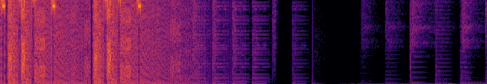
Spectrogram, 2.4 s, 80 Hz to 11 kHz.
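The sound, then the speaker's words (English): Gunfire in the NES video game Batman: loud, noisy 8-bit shot bursts mixed with buzzy electronic tones, dense at first, briefly dropping out, then resuming in sharper repeated blasts. “You start firing right in front of you. It just takes one shot to waste the idiot coming towards you.”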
